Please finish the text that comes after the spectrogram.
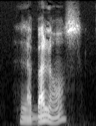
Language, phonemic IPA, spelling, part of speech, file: French, /ba.lɑ̃s/, balance, noun / verb, Fr-balance.ogg
- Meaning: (noun) 1. scales 2. balance 3. drop-net 4. informant, snitch 5. the rest, the remainder 6. a scale, more specifically a balancing scale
